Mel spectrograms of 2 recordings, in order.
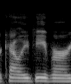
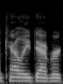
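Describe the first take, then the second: First: Dever said as DEE-ver; long-e pronunciation. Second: Dever said as DEV-er; short-e pronunciation. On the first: Teasing viewers about the name, Dever as DEE-ver. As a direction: say Dever with a long ee, rhyming with fever. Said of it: "if right now in your head you are pronouncing". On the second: Teasing viewers about the name, Dever as DEV-er. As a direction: say Dever with a short e, rhyming with never. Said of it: "you are pronouncing Kelly Dever". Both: Shown as a demonstration.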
